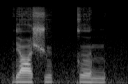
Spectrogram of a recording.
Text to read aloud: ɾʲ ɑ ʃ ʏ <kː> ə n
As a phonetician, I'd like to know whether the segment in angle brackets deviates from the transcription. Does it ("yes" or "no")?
no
